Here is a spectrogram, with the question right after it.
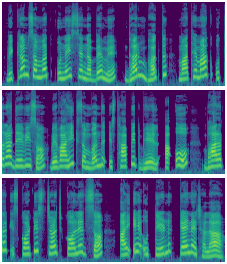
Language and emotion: Maithili, neutral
